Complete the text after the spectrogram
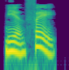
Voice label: "免费" mian fei, chinese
